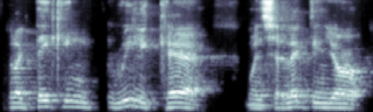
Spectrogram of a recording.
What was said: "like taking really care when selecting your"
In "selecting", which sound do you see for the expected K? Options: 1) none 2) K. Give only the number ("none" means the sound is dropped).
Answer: 2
